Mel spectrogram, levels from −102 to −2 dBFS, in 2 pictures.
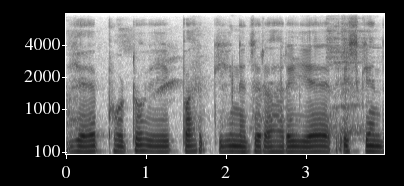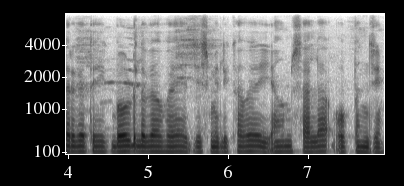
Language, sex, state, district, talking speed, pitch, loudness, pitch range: Hindi, male, Rajasthan, Bikaner, 180 wpm, 110 Hz, -19 LUFS, 110-115 Hz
